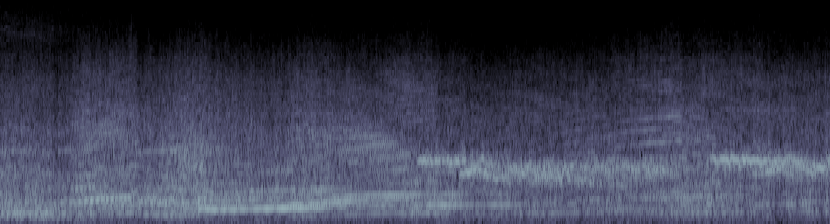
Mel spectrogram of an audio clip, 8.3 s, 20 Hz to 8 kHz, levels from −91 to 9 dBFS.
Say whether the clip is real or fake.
real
